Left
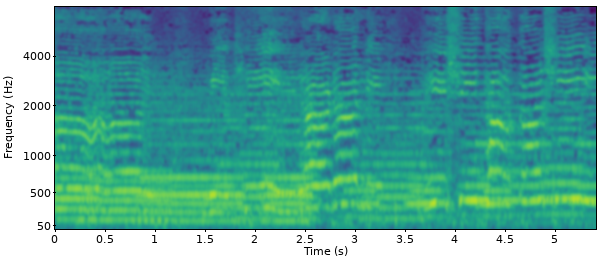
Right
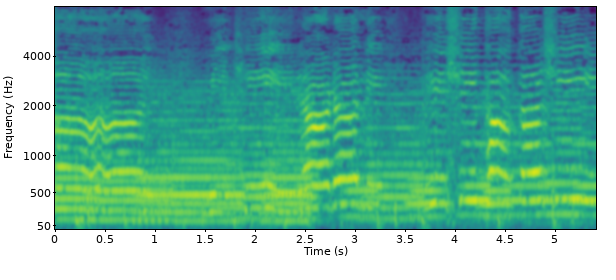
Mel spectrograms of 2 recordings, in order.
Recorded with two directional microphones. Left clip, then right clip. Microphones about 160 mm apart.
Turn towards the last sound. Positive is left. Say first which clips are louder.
# right 4 dB
turn(degrees=20)  # may be behind; listen again after turning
